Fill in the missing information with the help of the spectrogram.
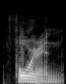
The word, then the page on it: foreign: American English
